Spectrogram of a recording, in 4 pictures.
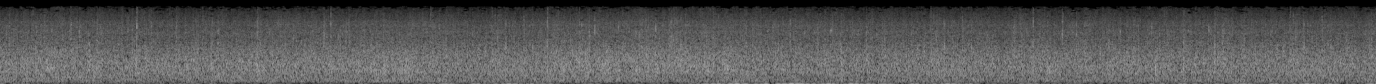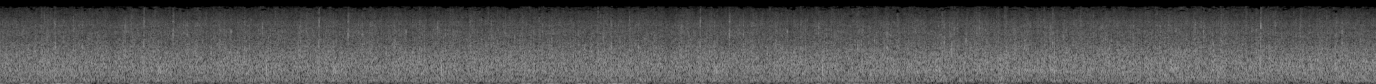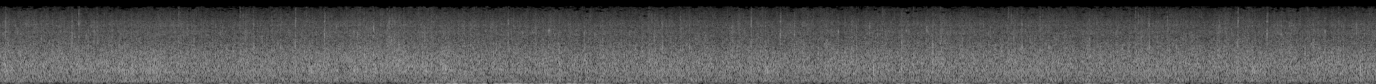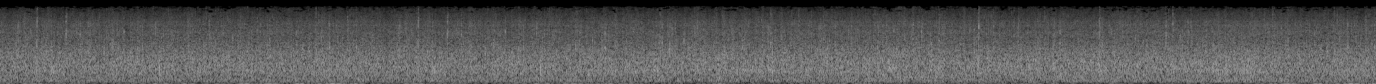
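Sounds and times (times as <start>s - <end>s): rain falling steadily: 0.0s - 55.0s.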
